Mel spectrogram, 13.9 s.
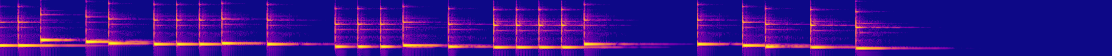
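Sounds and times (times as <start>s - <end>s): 
kalimba: 0.0s - 7.9s, 8.7s - 11.6s.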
